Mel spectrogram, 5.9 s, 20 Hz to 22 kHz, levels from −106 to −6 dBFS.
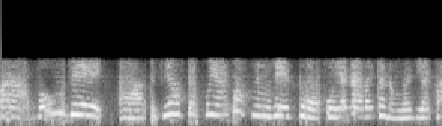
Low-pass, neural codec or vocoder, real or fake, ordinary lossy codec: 3.6 kHz; codec, 44.1 kHz, 0.9 kbps, DAC; fake; Opus, 64 kbps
